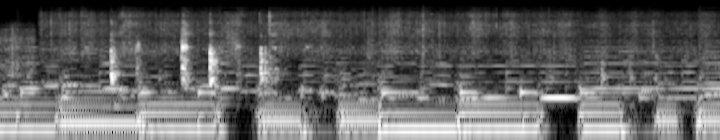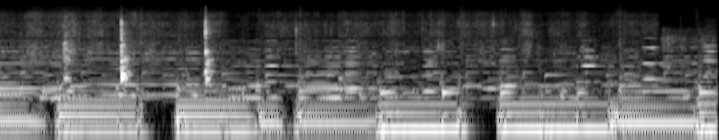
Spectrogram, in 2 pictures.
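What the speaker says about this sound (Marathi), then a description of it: "यात टाकूया आपण थोडी हळद आपण बारीक करून घेतलेले सारण टाकून घेऊया याला एकत्र करून घेऊया" A spoon stirs a ground green coriander filling with turmeric in a sizzling pan, producing steady scraping strokes over a continuous fry, moderately close with no talking.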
